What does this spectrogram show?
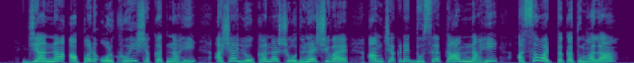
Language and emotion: Marathi, disgusted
